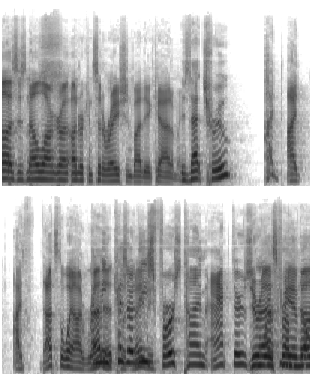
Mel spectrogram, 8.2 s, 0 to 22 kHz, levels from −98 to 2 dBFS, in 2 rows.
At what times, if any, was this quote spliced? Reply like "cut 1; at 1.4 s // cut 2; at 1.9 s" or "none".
none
